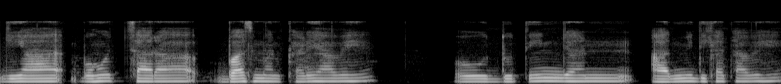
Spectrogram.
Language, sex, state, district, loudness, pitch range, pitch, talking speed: Chhattisgarhi, male, Chhattisgarh, Rajnandgaon, -22 LUFS, 135-145 Hz, 140 Hz, 125 wpm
